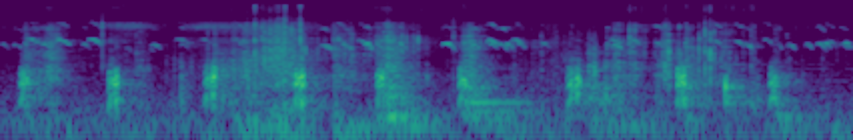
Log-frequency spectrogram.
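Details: Mother Desi chicken with four baby chicks: repeated short clucks about twice a second over a rustling, noisy background, with a few faint thin peeps.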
